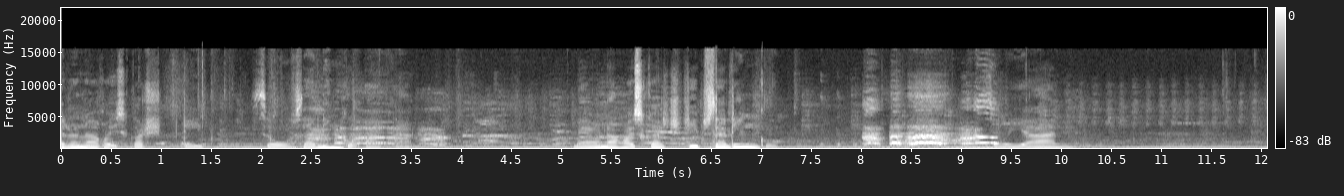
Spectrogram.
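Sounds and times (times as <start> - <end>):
steady low hum: 0.0 - 12.0
rooster crowing: 2.4 - 6.6, 8.0 - 9.5.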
